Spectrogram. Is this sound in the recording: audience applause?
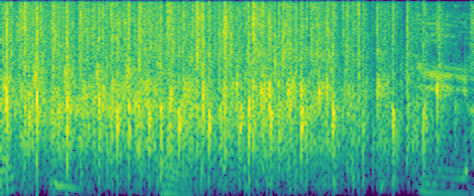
yes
